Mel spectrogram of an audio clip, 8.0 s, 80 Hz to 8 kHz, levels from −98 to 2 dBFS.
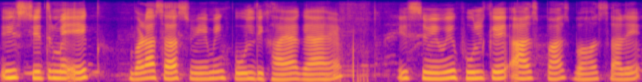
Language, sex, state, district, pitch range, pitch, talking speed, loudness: Hindi, female, Uttar Pradesh, Muzaffarnagar, 205-235 Hz, 220 Hz, 150 wpm, -17 LUFS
